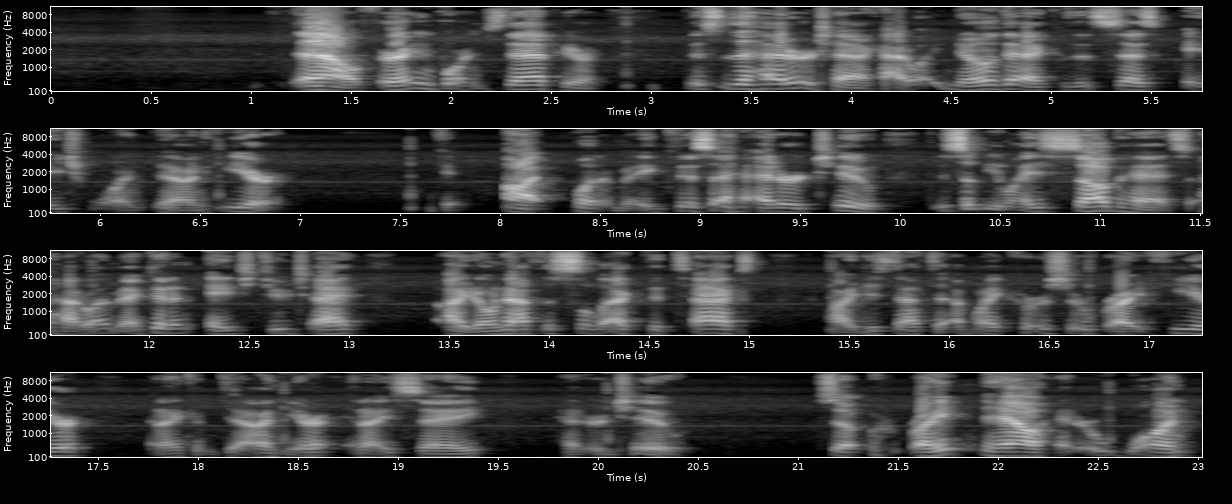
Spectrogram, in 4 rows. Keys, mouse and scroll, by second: 2.7 click, 6.4 click.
